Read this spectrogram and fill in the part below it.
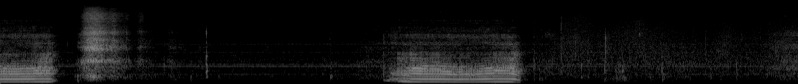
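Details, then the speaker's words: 8-month-old English Bulldog dog sleeping, loud buzzing, droning snores with snort-like breaths between them; typical noisy snoring of a flat-faced dog. "oh my God Archie the bulldog snoring"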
